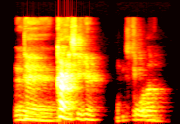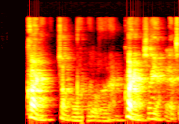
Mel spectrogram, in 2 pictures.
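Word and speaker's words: krone: corner.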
